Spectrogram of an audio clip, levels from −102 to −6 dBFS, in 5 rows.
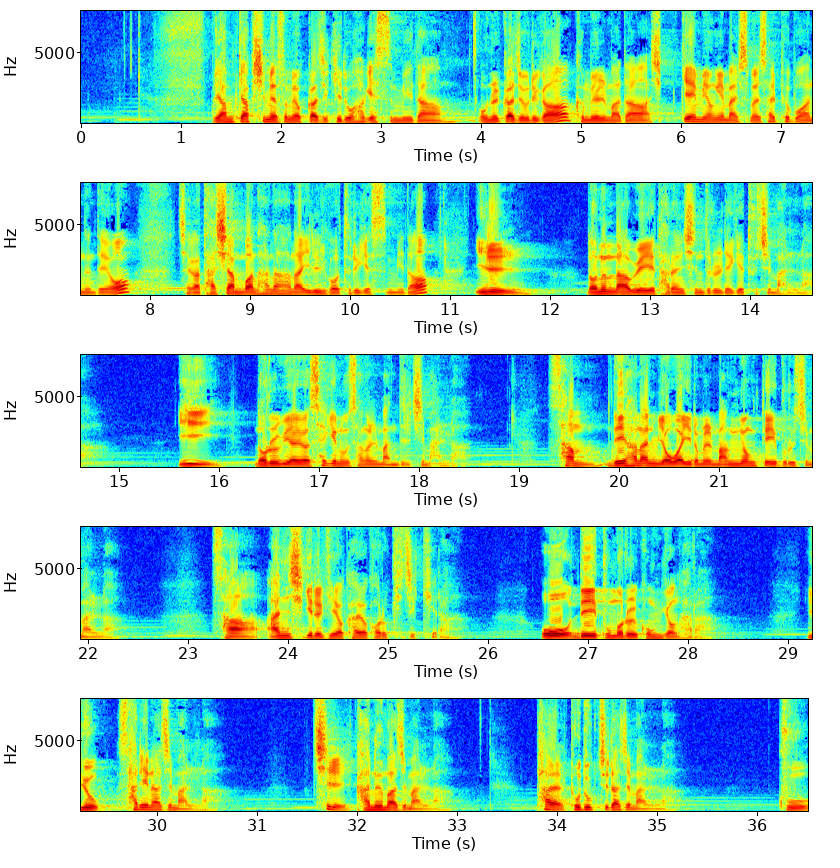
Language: Korean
